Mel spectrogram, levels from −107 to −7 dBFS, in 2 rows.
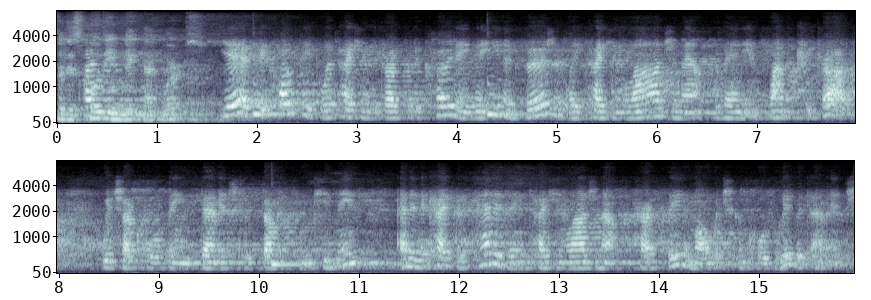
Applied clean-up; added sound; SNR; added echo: none; Bowed string instrument; 9 dB; reverberation time 2.5 s.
